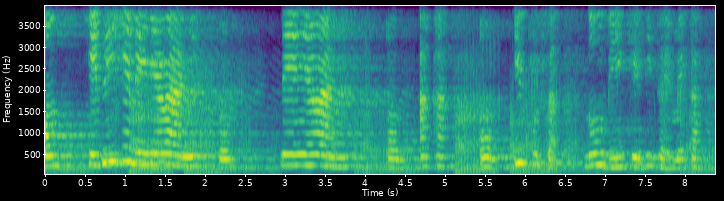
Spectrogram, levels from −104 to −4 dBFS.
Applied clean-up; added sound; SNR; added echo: none; Growling; 17 dB; reverberation time 1.8 s.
